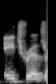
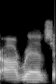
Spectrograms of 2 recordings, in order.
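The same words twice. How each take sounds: First: "Ahrefs" said as AITCH-refs; alternative pronunciation. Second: "Ahrefs" said as AH-refs; alternative pronunciation. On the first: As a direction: say "Ahrefs" starting with the letter name H. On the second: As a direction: say "Ahrefs" with an open "ah" and no H sound. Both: Shown as a demonstration. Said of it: "however you say it".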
